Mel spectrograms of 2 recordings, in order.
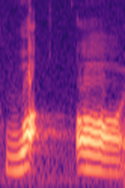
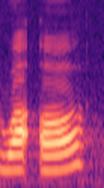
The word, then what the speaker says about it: wa'aw: Very smooth, but it's wa'aw. It's got that little interruption or stop or waiting in the middle of it. That's the glottal stop. So cat is wa'aw, and the word for hand is ma'aw.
